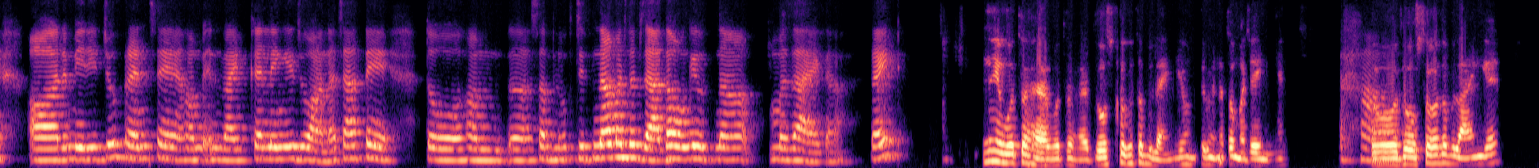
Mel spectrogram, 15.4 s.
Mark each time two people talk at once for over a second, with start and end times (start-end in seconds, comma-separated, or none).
none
